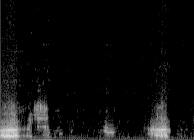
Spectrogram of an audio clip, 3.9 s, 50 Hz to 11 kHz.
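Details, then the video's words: Roaring Carpathian stag during the autumn rut in Bucovina, Romania, September 2022: a loud harsh bellow sliding into a higher, strained note, a brief soft grunt, then another full throaty roar. "Boncănit / Carpathian stag Breeding season 29.09.2022"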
